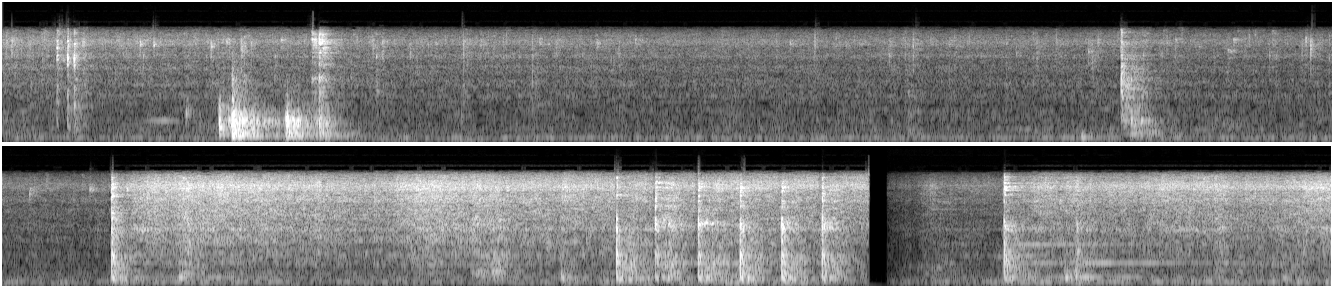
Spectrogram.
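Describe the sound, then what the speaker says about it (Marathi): Green chili paste sautéing in a pan for potato paratha filling, with soft stirring scrapes early on, then a steady loud sizzle that cuts out briefly and resumes, close up and with no talking. "पूर्ण परतवून घ्यायची हिरव्या मिरचीची पेस्ट."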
